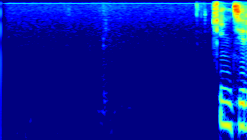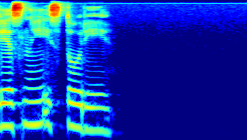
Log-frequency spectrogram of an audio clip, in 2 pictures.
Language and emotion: Russian, neutral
